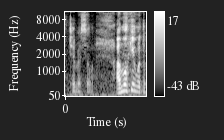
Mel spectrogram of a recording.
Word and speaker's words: Tbilisi: I don't know how to pronounce it. It's Tbilisi.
